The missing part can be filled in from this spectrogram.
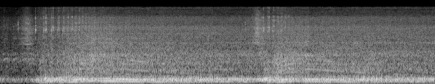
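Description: V8 blips from idle with a fast puffing tick that rises with revs and a faint whine underneath, suggesting an exhaust leak and a whining water pump. Cause suspected, not confirmed.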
